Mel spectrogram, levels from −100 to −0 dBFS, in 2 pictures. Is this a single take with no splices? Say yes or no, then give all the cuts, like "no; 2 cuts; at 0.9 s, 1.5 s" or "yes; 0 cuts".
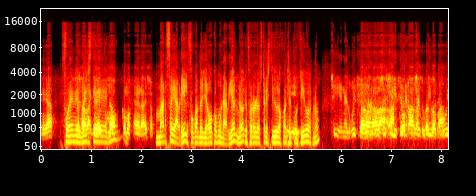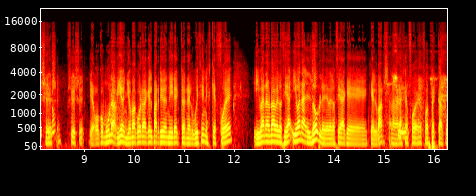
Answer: yes; 0 cuts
